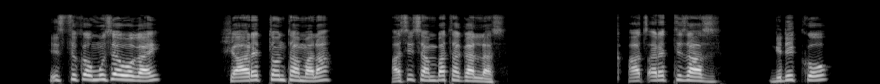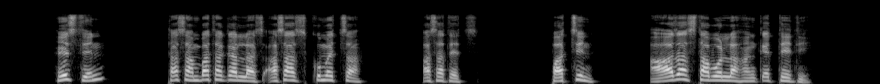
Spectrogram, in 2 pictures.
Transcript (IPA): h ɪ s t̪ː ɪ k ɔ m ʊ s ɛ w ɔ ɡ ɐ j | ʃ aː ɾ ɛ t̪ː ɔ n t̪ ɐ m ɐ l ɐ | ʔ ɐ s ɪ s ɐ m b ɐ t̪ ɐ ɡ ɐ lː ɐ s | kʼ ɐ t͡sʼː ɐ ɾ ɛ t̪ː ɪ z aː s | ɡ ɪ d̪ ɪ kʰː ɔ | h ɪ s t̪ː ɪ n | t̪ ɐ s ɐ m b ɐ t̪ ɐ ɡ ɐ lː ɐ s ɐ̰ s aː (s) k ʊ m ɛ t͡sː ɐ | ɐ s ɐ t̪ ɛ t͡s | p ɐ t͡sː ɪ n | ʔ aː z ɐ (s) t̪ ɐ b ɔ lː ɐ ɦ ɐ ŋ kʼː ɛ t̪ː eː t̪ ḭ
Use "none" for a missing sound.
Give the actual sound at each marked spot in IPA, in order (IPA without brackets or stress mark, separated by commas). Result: s, s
